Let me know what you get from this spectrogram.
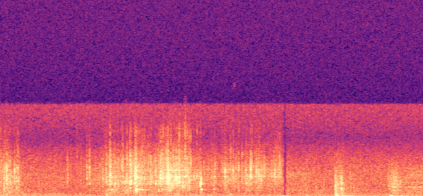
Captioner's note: paper crinkling; footsteps approaching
